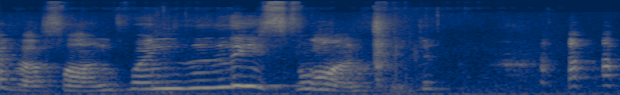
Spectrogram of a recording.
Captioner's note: laughs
